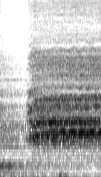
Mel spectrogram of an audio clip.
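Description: Choral singing from a stage musical's ensemble: earlier music dies away, then a full held chord comes in about half a second in and holds steady.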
